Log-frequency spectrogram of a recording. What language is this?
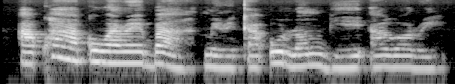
Igbo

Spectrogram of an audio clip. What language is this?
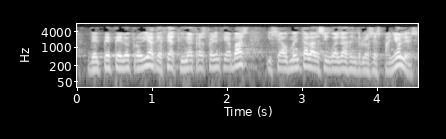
Spanish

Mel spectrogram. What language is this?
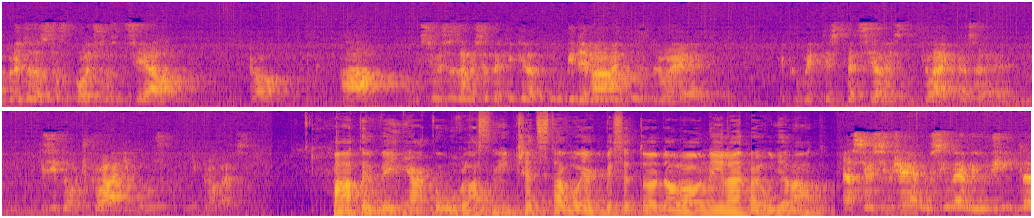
Czech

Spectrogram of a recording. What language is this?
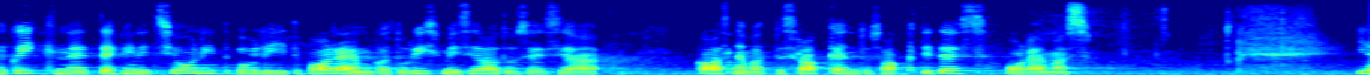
Estonian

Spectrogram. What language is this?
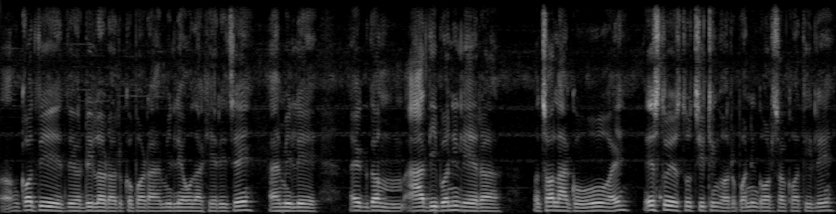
Nepali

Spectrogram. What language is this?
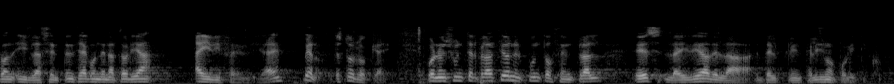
Spanish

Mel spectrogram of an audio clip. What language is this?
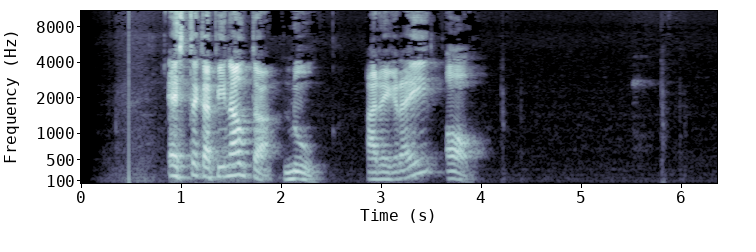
Occitan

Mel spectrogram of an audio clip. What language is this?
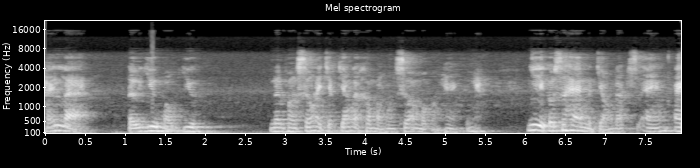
Vietnamese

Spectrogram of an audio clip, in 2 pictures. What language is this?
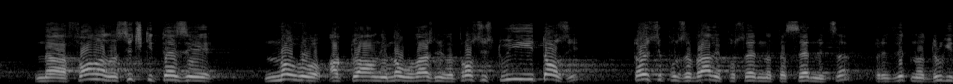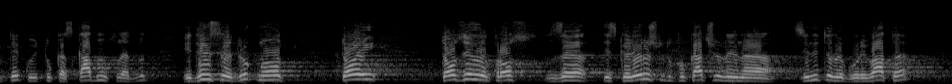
Bulgarian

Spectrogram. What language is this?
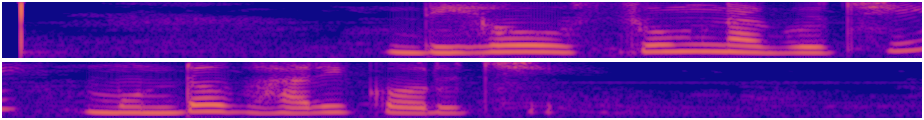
Odia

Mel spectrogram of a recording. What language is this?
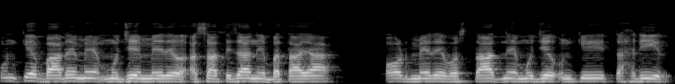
Urdu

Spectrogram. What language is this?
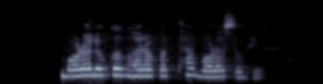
Odia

